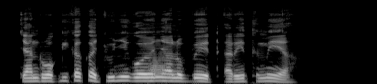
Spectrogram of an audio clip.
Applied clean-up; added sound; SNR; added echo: neural mask model RNNoise.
